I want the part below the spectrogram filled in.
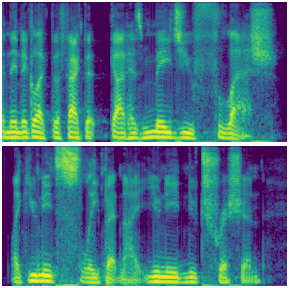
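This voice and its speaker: On a very clean recording with a silent background, a man with a normal speaking voice and a fairly low pitch talks with hardly any pauses. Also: fairly even intonation, moderate pace. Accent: American. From Colorado. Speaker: pastor. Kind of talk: casual chat. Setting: studio.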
